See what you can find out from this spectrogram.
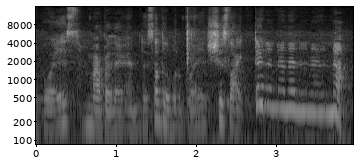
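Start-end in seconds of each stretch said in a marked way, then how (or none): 2.7-3.9 high-pitched mocking babble; mock an angry woman with high, even nonsense syllables; high monotone imitation of someone going off; mimicked nagging. Mimicking a woman yelling, words unknown.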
